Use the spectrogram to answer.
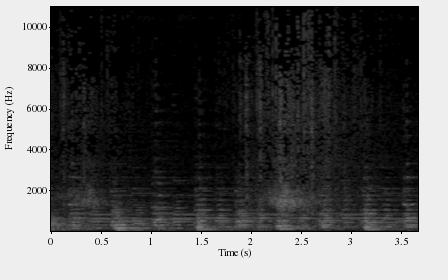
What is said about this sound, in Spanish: Algo que sonaba una mezcla entre gruñido y graznido algo muy extraño.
